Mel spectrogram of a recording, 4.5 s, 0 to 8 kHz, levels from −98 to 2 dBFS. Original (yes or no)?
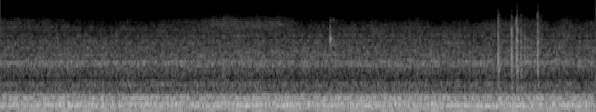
yes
